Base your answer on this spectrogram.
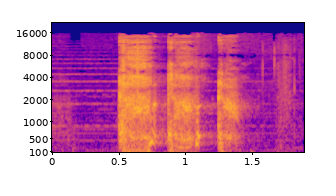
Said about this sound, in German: Digga, wie ich immer huste, let's go. Keiner hat mir bis jetzt gute Besserung gewünscht.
